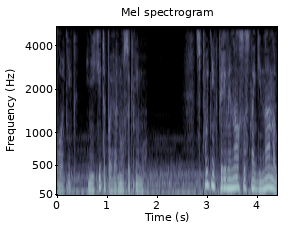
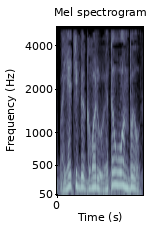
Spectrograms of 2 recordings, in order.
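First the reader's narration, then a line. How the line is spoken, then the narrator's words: Barked, losing temper. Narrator (Russian): рявкнул Пригоршня, выходя из себя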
